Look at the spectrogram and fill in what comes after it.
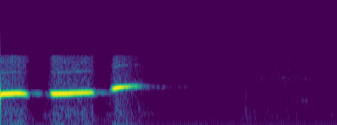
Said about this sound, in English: If I whistle those, the word for knife is, and the word for arrow is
